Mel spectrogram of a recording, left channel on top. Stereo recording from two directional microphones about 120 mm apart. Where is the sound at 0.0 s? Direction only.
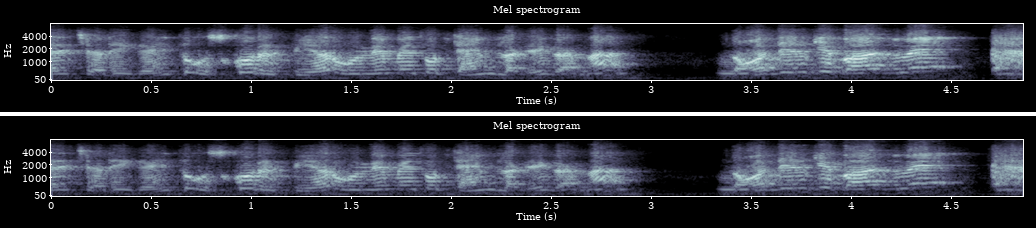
20° left (ahead or behind).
